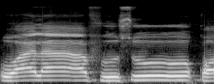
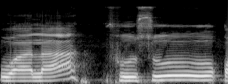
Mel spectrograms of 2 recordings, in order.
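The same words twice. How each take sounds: Both takes have the same delivery.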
